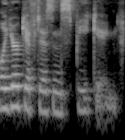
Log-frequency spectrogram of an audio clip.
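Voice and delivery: ordinary talk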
